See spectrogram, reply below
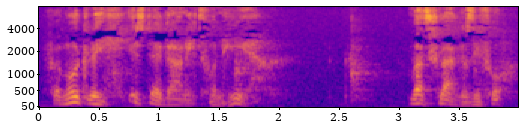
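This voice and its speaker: A low, gravelly man is an agitated city crime boss. He is sardonic and commanding, with dramatic swings in pitch. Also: expressive, moderate pace, a little mellow, a little hiss or hum. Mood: brooding, brisk. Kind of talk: German radio crime drama acting.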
